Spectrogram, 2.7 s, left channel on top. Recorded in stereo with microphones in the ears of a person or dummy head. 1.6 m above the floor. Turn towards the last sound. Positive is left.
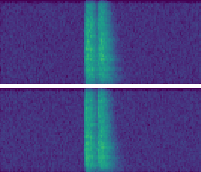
turn(degrees=-45)  # may be behind; listen again after turning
